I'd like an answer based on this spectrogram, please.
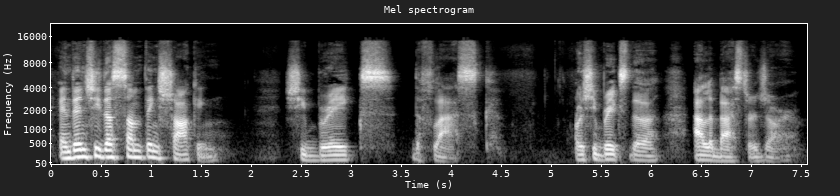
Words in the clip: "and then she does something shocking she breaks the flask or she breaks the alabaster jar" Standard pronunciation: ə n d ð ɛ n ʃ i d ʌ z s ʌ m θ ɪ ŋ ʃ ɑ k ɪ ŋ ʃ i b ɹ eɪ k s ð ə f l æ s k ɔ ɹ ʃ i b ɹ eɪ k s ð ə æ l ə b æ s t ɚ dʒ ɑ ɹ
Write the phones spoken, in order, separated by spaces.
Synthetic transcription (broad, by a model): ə n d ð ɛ n ʃ i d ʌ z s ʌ m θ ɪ ŋ ʃ ɑ k ɪ ŋ ʃ i b ɹ eɪ k s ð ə f l æ s k ɔ ɹ ʃ i b ɹ eɪ k s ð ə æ l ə b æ s t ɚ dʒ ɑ ɹ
